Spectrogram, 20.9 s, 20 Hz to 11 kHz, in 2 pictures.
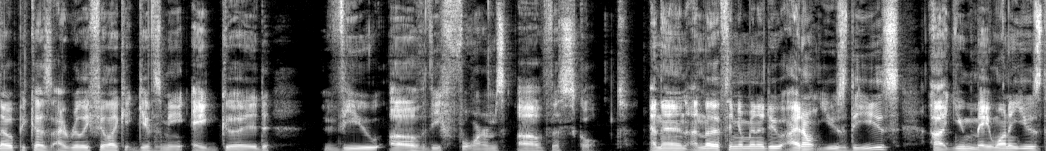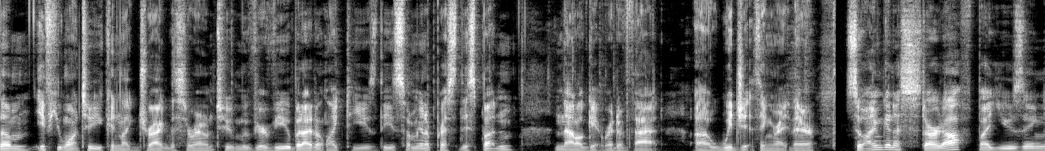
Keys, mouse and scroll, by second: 0.0-9.5 ctrl+middle drag, 9.5-20.9 drag.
